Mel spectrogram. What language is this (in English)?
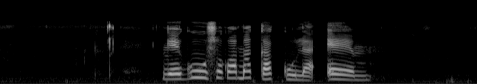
Swati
